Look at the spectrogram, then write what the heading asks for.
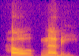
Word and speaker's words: Honobia: It is actually spelled like it's Honobia, but it's Honobia, but it's pronounced Honubby.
